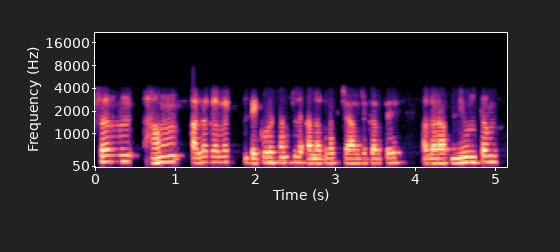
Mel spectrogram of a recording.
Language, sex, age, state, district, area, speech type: Hindi, male, 45-60, Madhya Pradesh, Balaghat, rural, conversation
